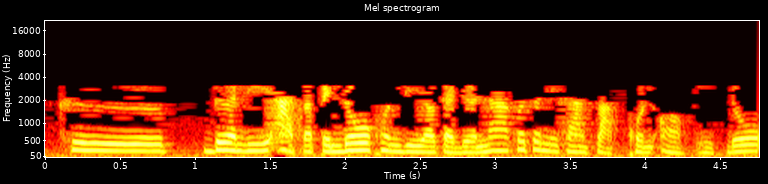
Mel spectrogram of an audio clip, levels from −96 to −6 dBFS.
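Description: Throughout the speech, the treble stops dead near 3.1 kHz and the remaining sound swirls and burbles as weak components blink in and out, heavy damage most likely from MP3 compression at a very low bitrate, around 8 kbps. A plain low-pass filter would dull the sound without this watery churning.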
